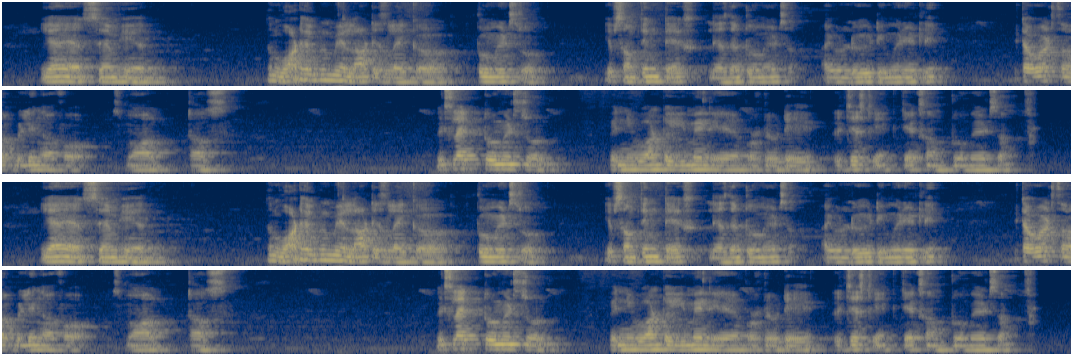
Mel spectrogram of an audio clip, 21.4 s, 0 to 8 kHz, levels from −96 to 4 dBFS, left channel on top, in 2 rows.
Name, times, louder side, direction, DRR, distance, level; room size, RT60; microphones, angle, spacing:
voice 1, 0.4-1.8 2.7-5.5 6.0-9.5 10.2-11.6 11.9-13.0 15.0-16.4 16.8-21.0, right 2 dB, 15° right, 0.4 m, -30 dB
3.9 x 2.4 x 2.8 m
head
